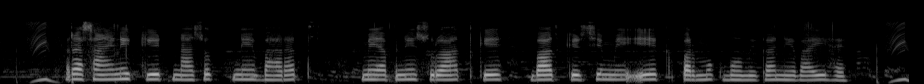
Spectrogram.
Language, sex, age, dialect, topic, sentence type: Hindi, female, 25-30, Garhwali, agriculture, statement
